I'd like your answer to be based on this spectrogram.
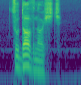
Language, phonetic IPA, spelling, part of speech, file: Polish, [t͡suˈdɔvnɔɕt͡ɕ], cudowność, noun, Pl-cudowność.ogg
